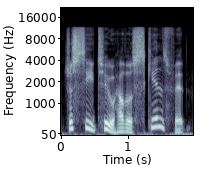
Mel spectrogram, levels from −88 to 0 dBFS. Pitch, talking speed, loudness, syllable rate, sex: 160 Hz, 210 wpm, -15 LUFS, 4.5 syllables/s, male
